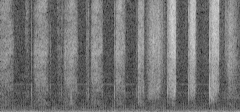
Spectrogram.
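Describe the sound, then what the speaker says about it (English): An eraser rubs across a graphite drawing of a cosmetology curler along a straight edge, giving soft repeated scrubbing strokes that sharpen into a few brisk swipes near the end, close and faint over a low background hum. "Take the eraser, use a straight edge,"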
